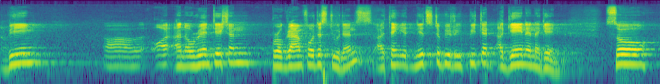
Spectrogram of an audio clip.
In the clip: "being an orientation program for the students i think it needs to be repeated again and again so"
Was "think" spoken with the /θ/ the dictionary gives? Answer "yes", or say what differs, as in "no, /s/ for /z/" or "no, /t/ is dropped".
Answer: no, /t/ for /θ/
